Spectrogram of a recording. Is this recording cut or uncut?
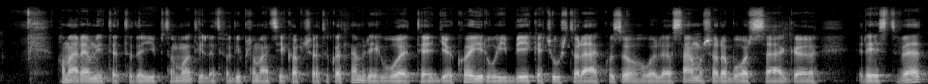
uncut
